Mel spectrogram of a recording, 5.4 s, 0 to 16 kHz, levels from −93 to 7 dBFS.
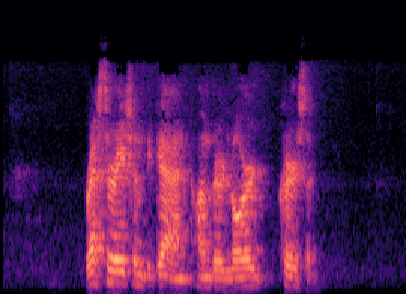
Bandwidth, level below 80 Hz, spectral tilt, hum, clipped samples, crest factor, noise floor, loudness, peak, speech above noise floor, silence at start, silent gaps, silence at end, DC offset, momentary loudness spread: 7.6 kHz; -70 dBFS; -4.5 dB/octave; none; under 0.1%; 18 dB; -67 dBFS; -16 LUFS; -2 dBFS; 51 dB; 1.15 s; none; 1.25 s; under 0.1%; 11 LU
